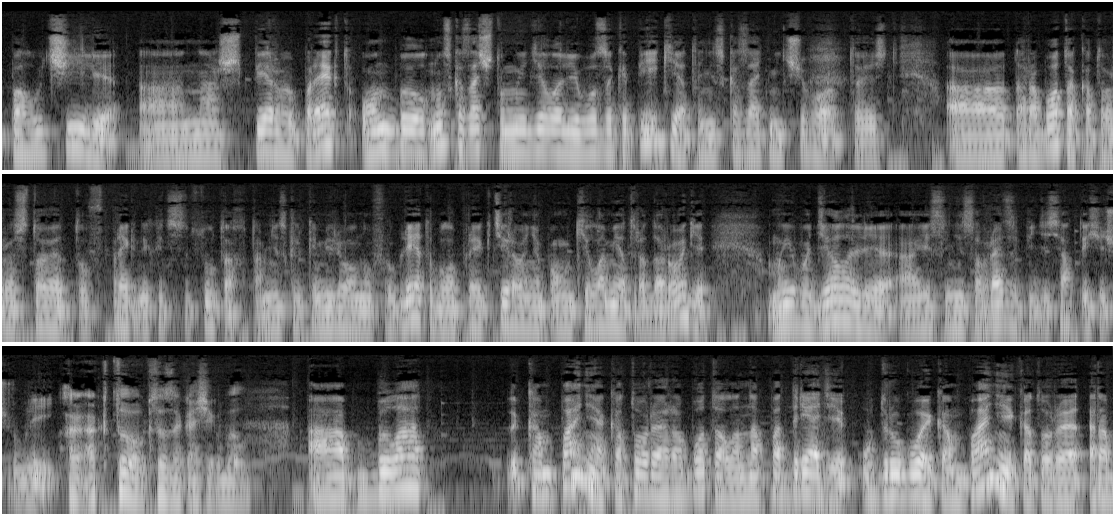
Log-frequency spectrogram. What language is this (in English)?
Russian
